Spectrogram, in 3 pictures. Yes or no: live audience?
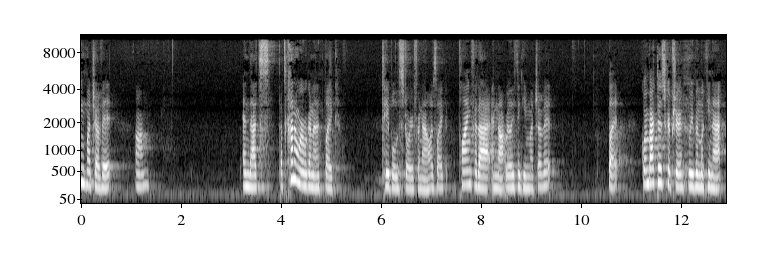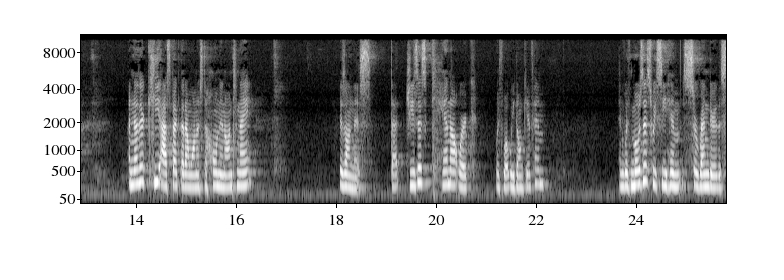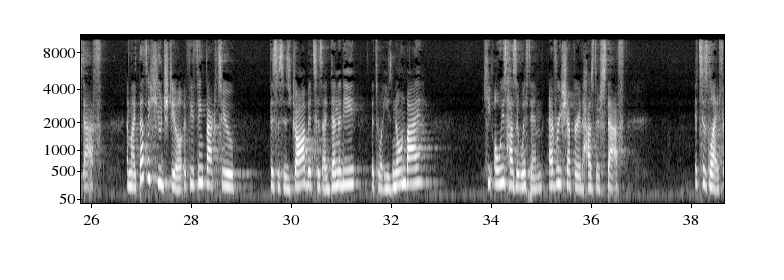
yes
